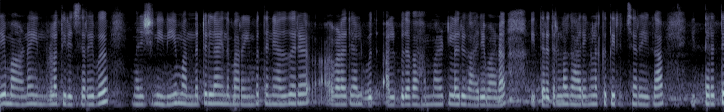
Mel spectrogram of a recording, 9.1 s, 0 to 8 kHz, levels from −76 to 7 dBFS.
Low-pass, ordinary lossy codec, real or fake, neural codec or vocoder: 7.2 kHz; none; real; none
